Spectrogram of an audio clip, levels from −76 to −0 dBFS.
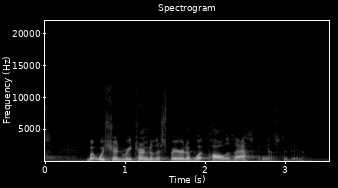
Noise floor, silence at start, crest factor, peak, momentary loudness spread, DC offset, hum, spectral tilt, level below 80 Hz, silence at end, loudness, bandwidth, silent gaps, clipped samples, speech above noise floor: -49 dBFS; 0 s; 18 dB; -12 dBFS; 20 LU; under 0.1%; none; -7.5 dB/octave; -54 dBFS; 0.2 s; -29 LUFS; 15.5 kHz; none; under 0.1%; 19 dB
